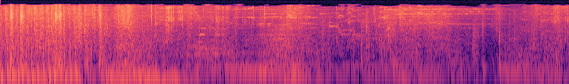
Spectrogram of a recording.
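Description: Footsteps thud quickly on rocky ground in a video game.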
